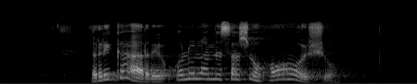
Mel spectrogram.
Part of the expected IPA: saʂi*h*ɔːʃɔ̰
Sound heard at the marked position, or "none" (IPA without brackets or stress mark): h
